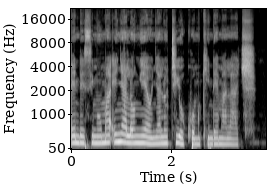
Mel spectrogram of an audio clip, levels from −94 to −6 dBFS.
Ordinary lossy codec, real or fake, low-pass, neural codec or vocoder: none; real; none; none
